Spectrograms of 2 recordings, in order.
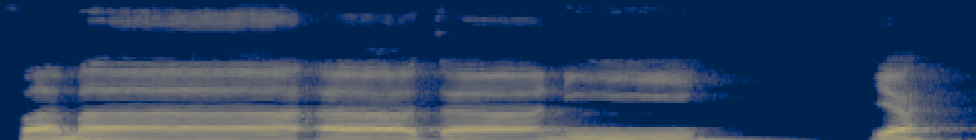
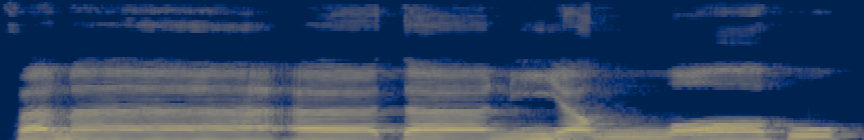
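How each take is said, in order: First: The ya is kept at the stop. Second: The ya is said with an a vowel, running on. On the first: The reading stops after this word. "dibaca dengan menetapkan ya ketika waqaf" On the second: The reading continues without stopping. "dibaca dengan memfathahkannya bila wasol"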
